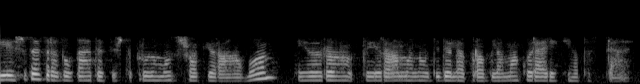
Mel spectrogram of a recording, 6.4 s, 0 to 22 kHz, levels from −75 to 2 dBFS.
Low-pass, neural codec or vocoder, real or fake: 3.6 kHz; vocoder, 44.1 kHz, 128 mel bands, Pupu-Vocoder; fake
